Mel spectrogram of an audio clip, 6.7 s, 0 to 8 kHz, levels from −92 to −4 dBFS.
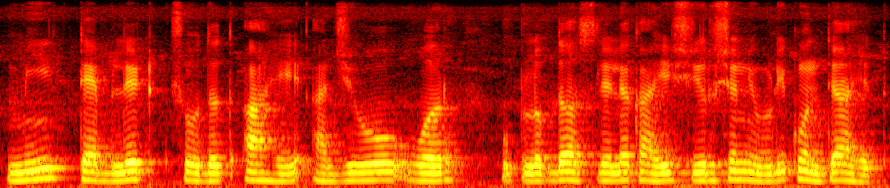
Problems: none marked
